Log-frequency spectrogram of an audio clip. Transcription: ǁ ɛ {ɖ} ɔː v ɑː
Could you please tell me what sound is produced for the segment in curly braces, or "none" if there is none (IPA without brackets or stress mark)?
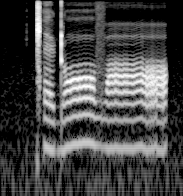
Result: ɖ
